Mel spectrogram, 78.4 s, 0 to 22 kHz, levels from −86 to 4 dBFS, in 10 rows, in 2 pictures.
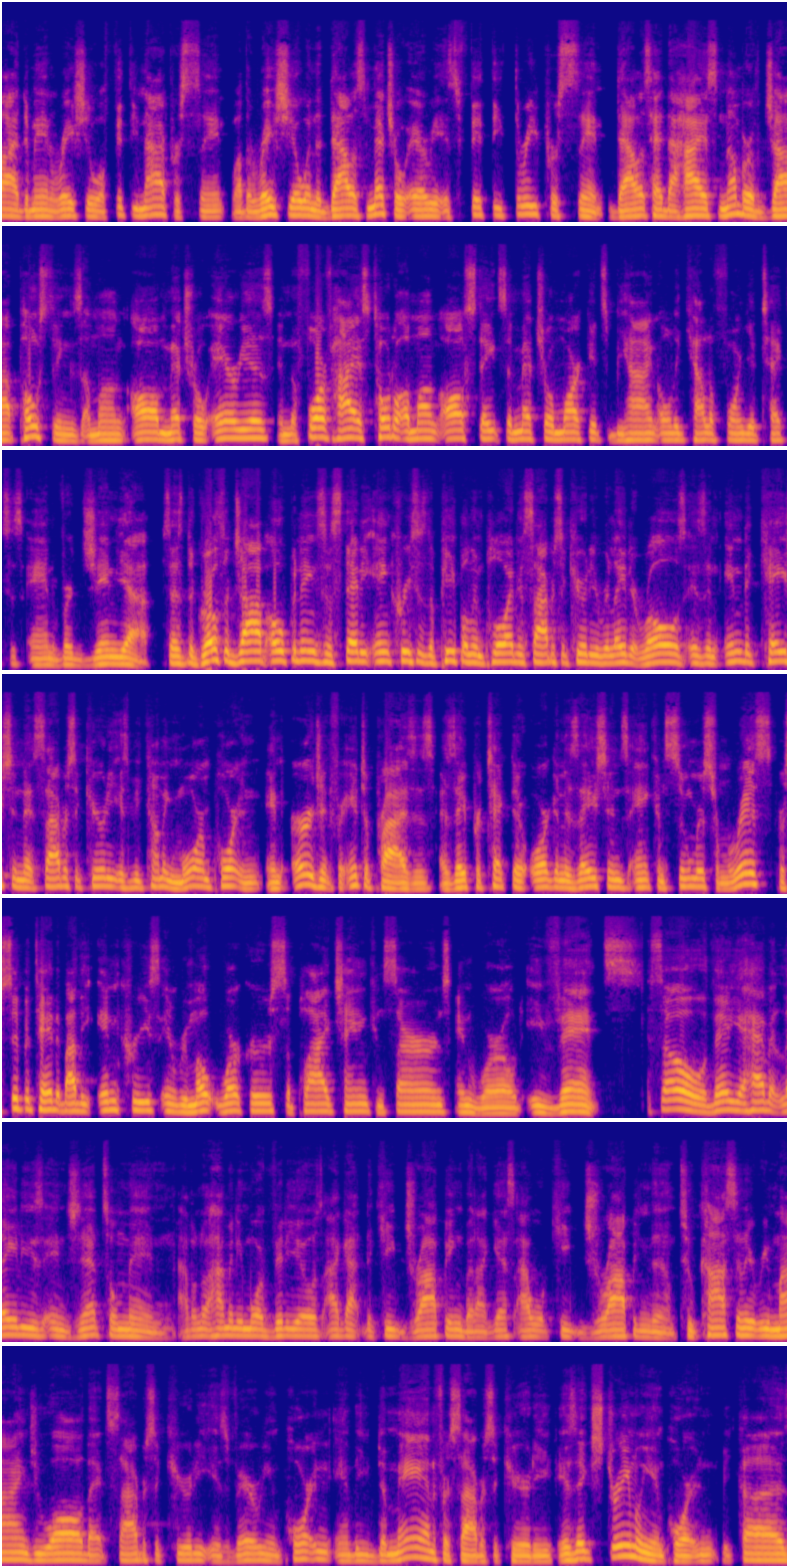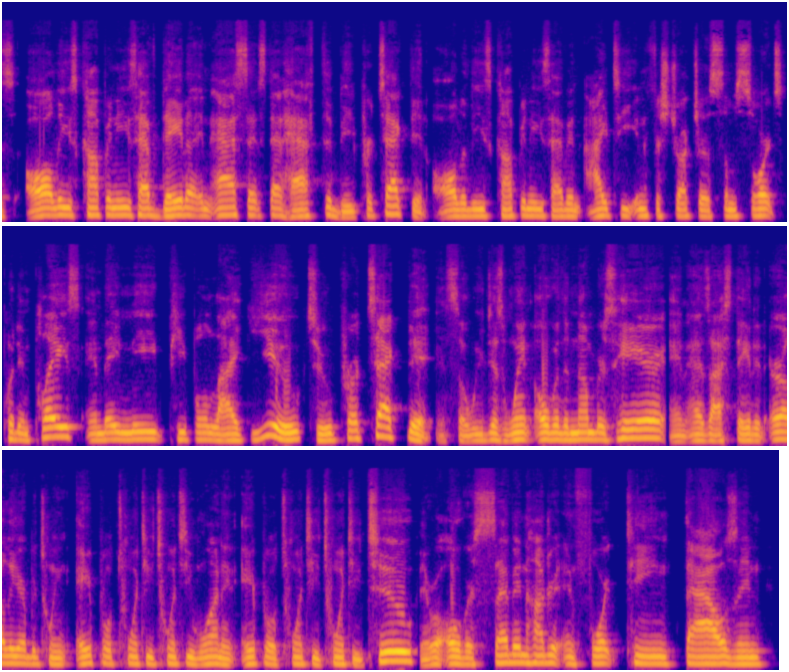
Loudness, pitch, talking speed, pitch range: -15 LUFS, 125 Hz, 155 wpm, 115-135 Hz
